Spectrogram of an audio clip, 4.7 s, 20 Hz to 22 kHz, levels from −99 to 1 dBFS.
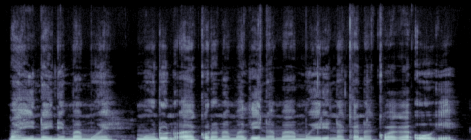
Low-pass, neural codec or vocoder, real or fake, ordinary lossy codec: none; none; real; none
